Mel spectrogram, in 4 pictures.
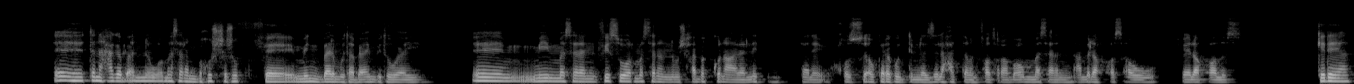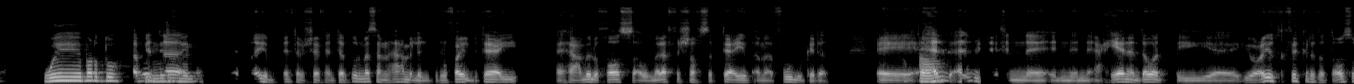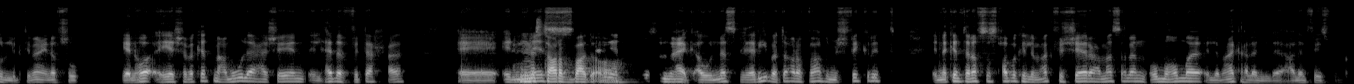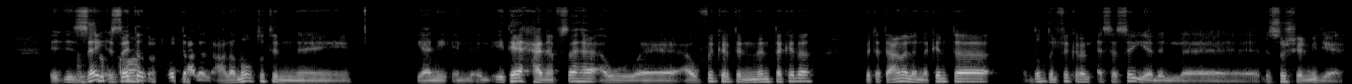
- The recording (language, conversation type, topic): Arabic, podcast, إزاي بتحمي خصوصيتك على الشبكات الاجتماعية؟
- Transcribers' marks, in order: in English: "الprofile"; tapping; tsk; in English: "للsocial media"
